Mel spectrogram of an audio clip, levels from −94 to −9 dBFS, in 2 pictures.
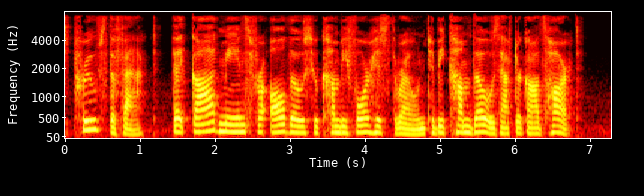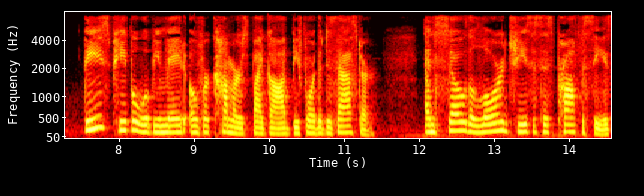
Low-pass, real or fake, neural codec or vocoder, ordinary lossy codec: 7.2 kHz; real; none; AAC, 32 kbps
